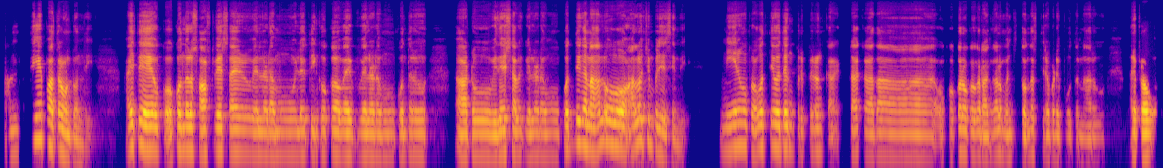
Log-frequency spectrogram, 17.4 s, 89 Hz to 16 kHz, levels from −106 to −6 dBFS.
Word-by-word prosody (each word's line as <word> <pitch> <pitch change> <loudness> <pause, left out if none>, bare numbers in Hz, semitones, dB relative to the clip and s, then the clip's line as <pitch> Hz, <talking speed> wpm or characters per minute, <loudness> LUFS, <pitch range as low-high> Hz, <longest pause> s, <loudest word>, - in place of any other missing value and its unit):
అంతే 145 +9 -10
పాత్ర 170 -3 +5
ఉంటుంది. 95 -9 -9 0.6
అయితే 170 +1 +2 0.3
కొ - - -1
కొందరు 155 -1 +5
సాఫ్ట్‌వేర్ 150 +1 +3
సైడ్ 145 0 +2 0.2
వెళ్ళడము, 135 0 -3 0.2
లేతే 140 0 -7
ఇంకొక 140 +1 -2
వైపు 130 0 +1
వెళ్ళడము, 130 0 -2 0.2
కొందరు 130 0 -5 0.7
అటు 130 +1 -1 0.3
విదేశాలకెళ్ళడము, 135 -1 -3 0.2
కొద్దిగా 180 +2 +2
నాలో 155 - +2 0.4
ఆలోచింపజేసింది. 160 - -5 0.6
నేను 170 +3 0 0.2
ప్రభుత్వ 170 0 0
ఉద్యోగానికి 170 -1 +3
ప్రిపేరవ్వడం 155 0 -8
కరెక్టా 140 0 -8
కాదా! 130 +1 -3 0.9
ఒక్కొక్కరు 145 +2 -3
ఒక్కొక్క 135 0 -3
రంగాాల్లో 135 +3 -5
మంచి 125 0 -12
తొందరగ 145 - -4
స్థిరపడిపోతున్నారు. 115 -2 -11 0.5
మరి - - -1
ప్రబు - - +9
135 Hz, 115 wpm, -25 LUFS, 130-155 Hz, 0.9 s, ప్రబు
